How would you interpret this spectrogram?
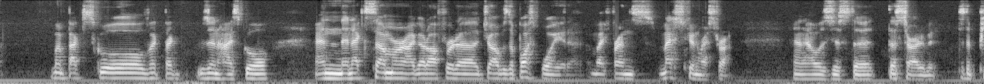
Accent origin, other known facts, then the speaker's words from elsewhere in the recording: Ontario, Canada; And I was, you know, a kid growing up in Ontario.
